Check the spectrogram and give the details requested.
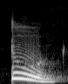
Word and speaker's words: tomb: And we have to stretch the sound of O. Tomb. Tomb like you.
